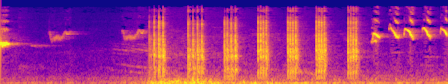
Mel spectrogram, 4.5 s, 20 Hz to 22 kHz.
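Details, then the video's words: Male Javan myna in full, lively song: a short whistle and faint slurred notes, then about eight evenly spaced harsh rasping bursts, ending in quick twisting whistled phrases. "Masteran Jalak Kebo terpopuler - Jalak Kebo Jantan Super Gacor Manggut2"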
